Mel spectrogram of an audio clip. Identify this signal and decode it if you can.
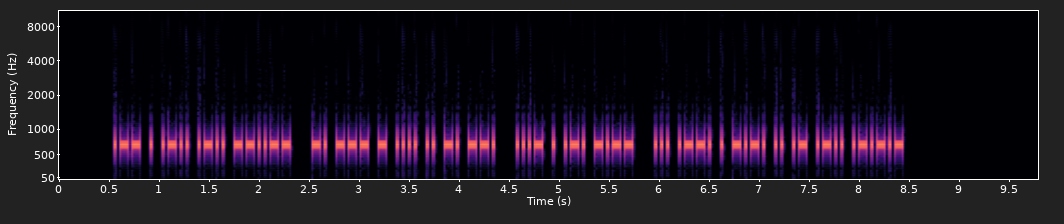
Morse code, heard as a keyed tone, about 37 wpm, 700 Hz. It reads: WELL, NOTHING VERY SPECIAL.
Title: Sentences from Top 1000 Words - Review Part 3 - 40wpm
